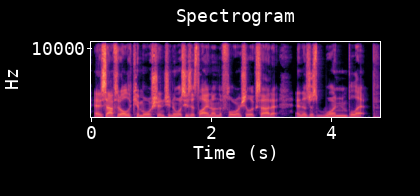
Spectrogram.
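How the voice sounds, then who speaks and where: A man's voice: lowish voice, fairly even intonation, fast, darkish tone, dry recording. Scottish man, close dry sound. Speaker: podcast co-host. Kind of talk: casual chat, TV episode review. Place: indoors at home, online video call.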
